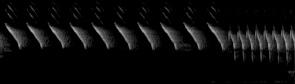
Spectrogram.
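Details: Canary in long, continuous song with lovebird cackling phrases mixed in: a row of about nine sharp, descending whistled notes, evenly spaced, then a faster, higher stuttering trill.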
